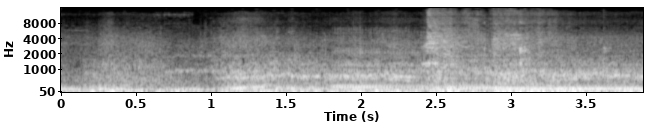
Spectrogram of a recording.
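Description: Tyres screech as a car drifts through a turn.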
